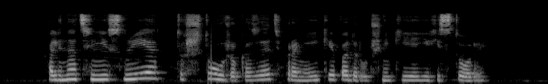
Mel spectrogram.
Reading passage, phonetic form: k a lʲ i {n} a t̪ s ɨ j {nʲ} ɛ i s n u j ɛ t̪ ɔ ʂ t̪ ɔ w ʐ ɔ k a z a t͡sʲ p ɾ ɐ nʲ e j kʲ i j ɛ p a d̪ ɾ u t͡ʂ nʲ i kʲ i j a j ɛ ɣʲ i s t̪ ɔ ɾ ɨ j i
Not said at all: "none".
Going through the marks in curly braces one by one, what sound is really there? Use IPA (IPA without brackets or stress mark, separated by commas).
n, nʲ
